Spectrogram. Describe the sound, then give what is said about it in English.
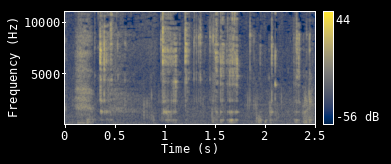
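Someone gulps down a pint of orange juice with ice and a hint of vodka in a quick run of loud, wet swallows, about half a dozen in steady rhythm, with no talking. “Those gulps weren't added. That was literally singing off his pint of orange juice.”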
